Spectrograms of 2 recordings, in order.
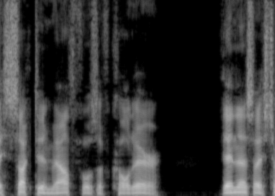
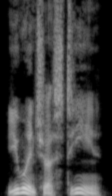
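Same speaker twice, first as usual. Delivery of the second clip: hurt; 8 semitones higher than usual. A narrator's reading. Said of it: "keep the hurt out of my voice".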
